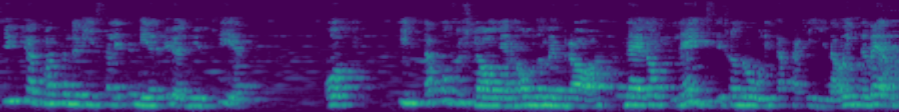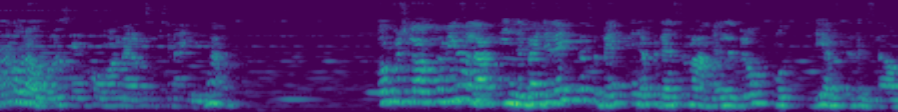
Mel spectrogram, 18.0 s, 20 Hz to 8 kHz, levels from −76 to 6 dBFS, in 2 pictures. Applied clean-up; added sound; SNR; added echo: classical method WPE with log-MMSE.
